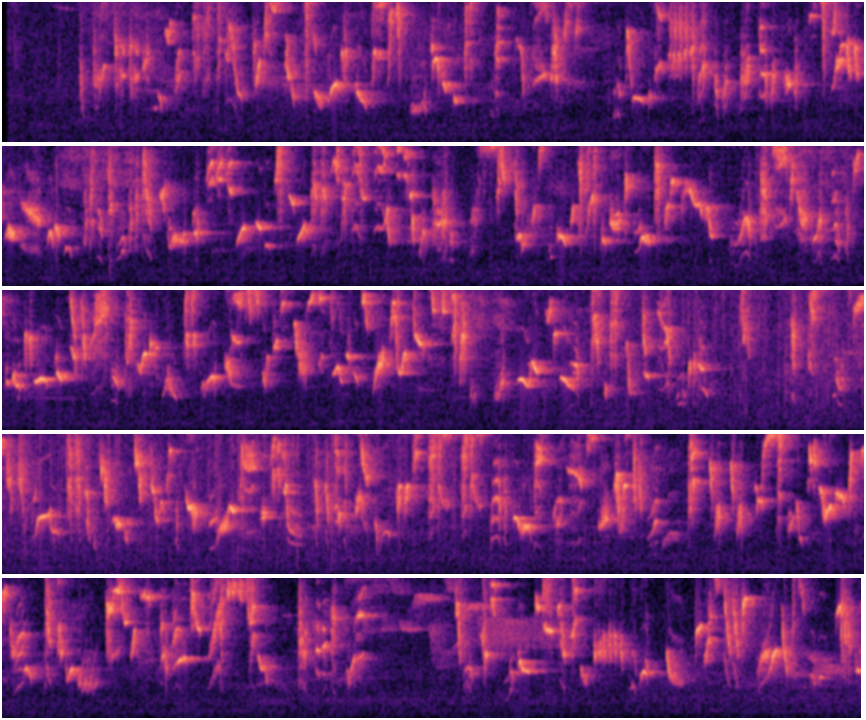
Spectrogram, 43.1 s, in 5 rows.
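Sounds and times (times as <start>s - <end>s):
quiet hiss: 0.1s - 43.0s
Eurasian blackcap warbling song: 16.0s - 35.3s.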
